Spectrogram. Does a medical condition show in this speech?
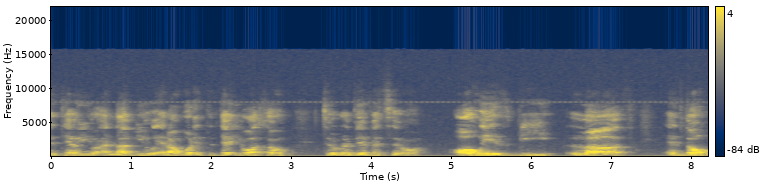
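Yes: spastic cerebral palsy.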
